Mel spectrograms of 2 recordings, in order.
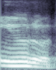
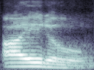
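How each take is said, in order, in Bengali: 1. এটি 'yoo' ধ্বনি দিয়ে শুরু হয়, ইংরেজি ঢঙে। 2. এটি 'oy' ধ্বনি দিয়ে শুরু হয়, জার্মান ঢঙে। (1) "ইংলিশে আমরা জানি ইউরো" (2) "কিন্তু ওরা কি বলে অয়রো"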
